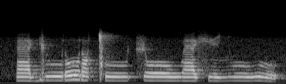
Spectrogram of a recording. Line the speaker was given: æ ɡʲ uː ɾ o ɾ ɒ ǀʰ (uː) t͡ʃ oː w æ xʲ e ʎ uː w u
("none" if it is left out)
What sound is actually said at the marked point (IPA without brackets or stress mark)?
uː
